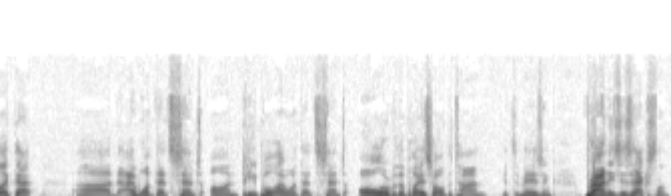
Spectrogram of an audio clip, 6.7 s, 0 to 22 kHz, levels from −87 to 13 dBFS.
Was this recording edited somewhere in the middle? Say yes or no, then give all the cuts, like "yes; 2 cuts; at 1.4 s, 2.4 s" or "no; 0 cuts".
no; 0 cuts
